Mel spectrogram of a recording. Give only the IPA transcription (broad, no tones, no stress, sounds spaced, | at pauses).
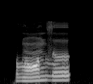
ð ɔ̃ n z ə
